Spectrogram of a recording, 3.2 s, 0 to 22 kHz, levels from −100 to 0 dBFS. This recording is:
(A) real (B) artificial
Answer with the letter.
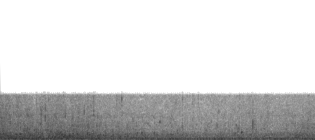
B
